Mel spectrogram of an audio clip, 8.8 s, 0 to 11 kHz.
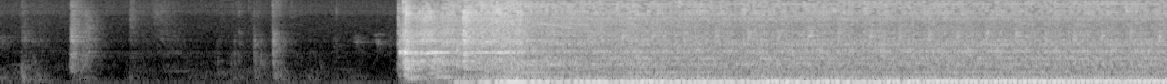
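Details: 1980 Reliant Scimitar GTE SE6A, sat a month, fuel lines still to be replaced, fed a little fuel by hand to start. Brief crank, catches at about three seconds and settles into a steady, even low idle. Normal idle.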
